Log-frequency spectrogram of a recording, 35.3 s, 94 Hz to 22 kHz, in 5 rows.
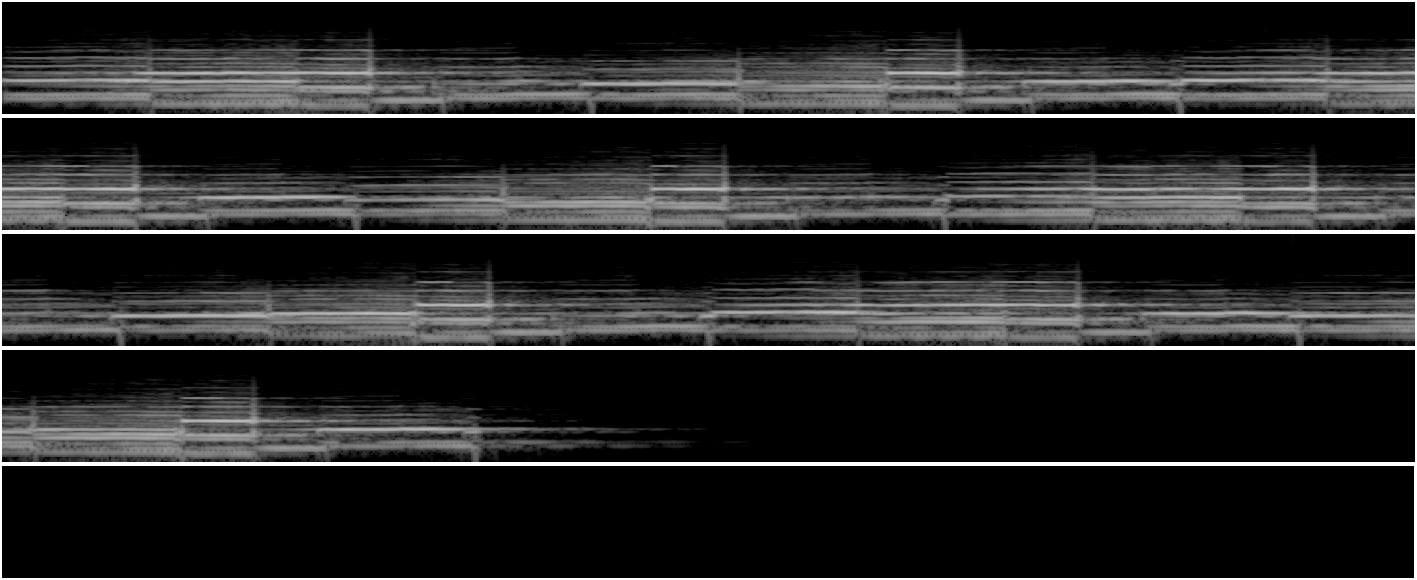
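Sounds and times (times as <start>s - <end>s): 
reversed keys melody loop in D sharp minor at 163 BPM: 0.1s - 23.6s.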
